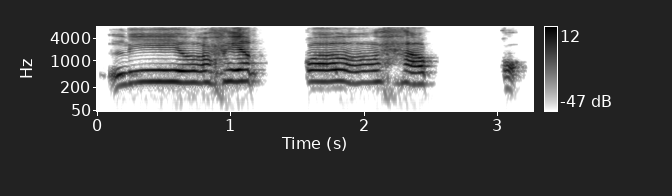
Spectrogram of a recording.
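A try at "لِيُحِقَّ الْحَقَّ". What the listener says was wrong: Ini Anda nggak dengar lam sukunnya. Coba lagi.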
